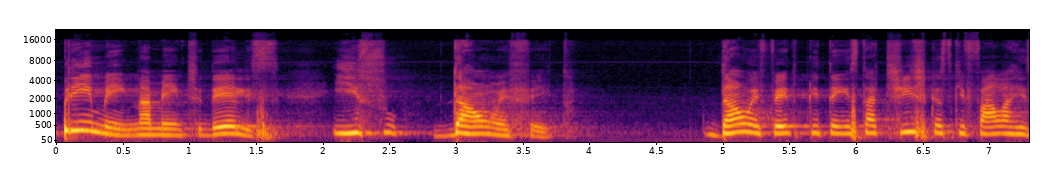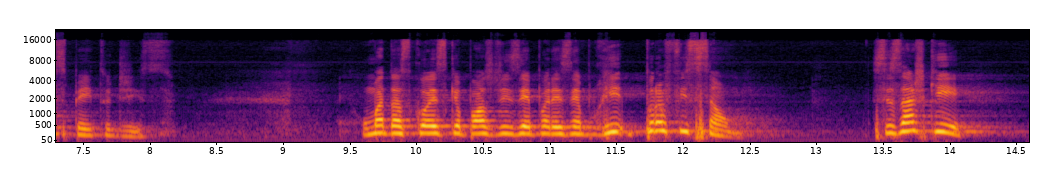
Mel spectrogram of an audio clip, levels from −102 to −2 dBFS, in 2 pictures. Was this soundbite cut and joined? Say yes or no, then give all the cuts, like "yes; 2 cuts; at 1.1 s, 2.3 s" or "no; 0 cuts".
no; 0 cuts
